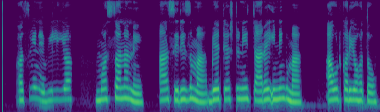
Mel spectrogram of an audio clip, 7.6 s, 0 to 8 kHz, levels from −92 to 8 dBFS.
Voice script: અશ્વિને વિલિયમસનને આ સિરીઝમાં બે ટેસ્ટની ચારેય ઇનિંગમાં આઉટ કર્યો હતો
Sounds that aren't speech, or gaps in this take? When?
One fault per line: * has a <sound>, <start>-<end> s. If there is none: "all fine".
all fine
